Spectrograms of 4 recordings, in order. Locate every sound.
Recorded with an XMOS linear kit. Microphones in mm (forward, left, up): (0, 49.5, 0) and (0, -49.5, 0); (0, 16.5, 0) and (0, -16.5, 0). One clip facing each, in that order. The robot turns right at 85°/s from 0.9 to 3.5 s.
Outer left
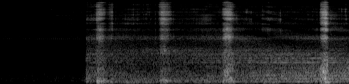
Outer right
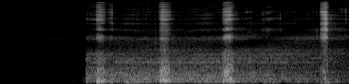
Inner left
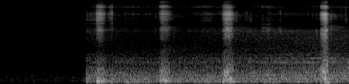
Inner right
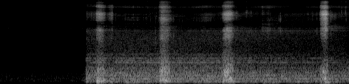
0.9 s chopping: 25° right (ahead or behind), 0.5 m; by 3.5 s 65° left (ahead or behind), 0.5 m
